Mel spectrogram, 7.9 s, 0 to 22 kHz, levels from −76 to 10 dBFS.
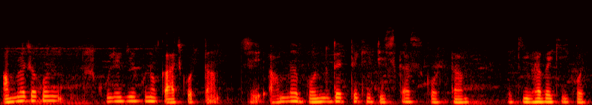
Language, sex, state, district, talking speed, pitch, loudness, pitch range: Bengali, male, West Bengal, North 24 Parganas, 130 wpm, 130 Hz, -31 LUFS, 120-145 Hz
